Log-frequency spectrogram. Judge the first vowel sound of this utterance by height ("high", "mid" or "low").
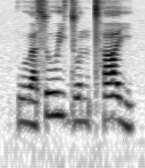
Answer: high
